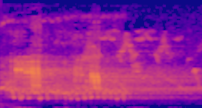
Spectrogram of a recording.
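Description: Faint birds chirping in a dusk ambience sound effect laid under the narration, fading away toward the end.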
